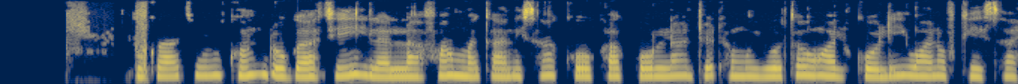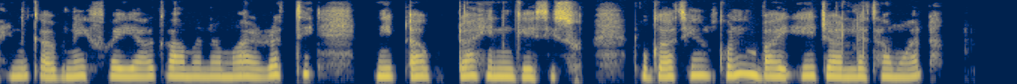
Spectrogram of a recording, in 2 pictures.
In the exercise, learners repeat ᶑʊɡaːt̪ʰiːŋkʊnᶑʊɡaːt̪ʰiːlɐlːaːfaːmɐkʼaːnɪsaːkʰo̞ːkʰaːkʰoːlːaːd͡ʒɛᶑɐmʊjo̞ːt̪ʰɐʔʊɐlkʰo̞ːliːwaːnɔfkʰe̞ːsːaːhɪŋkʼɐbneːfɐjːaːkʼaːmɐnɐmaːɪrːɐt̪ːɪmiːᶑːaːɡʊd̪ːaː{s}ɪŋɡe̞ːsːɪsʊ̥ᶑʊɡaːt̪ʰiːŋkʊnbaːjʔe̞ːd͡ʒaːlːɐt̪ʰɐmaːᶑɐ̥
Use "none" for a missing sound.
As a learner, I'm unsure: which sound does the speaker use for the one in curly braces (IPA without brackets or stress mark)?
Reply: h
